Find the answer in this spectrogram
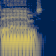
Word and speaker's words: Eames: at underscore e-a-m-e-s it's pronounced aims um but instagram is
